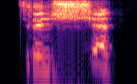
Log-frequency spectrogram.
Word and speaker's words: Seth: Mais la vraie, c'est Chet. La vraie prononciation, c'est Chet. Le SH, ça se prononce che.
